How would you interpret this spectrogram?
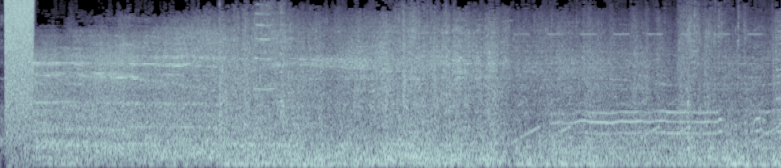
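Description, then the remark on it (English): A loud, steady jet engine roar fills the whole stretch, broad and rumbling, with a high whine rising through it near the end, like a plane, with a Ford stuck on it, powering up to take off again after landing. “I love when, like, she lands the plane and has to take off again.”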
